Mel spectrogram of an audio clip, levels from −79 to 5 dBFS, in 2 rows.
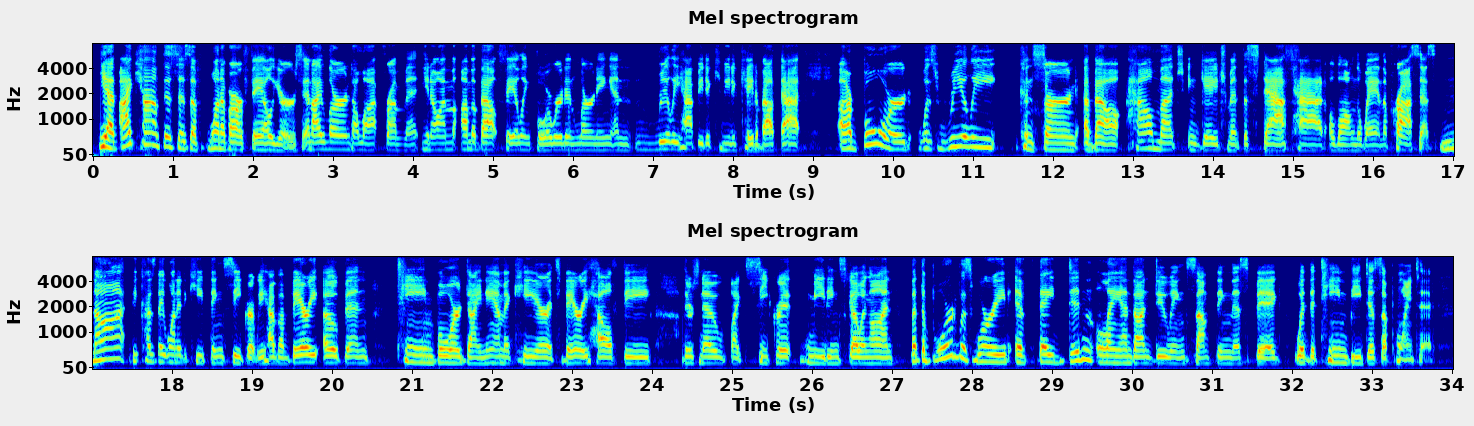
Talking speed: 170 wpm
